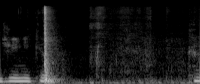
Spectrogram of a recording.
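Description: A single sharp clack about half a second in as the hinged side door of a sandblast cabinet is pushed shut and latched.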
